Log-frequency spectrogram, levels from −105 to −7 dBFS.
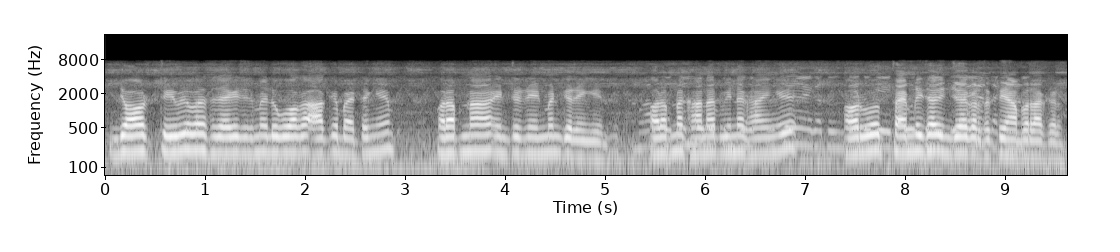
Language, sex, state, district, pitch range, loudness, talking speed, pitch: Hindi, male, Uttar Pradesh, Jyotiba Phule Nagar, 165-185 Hz, -17 LUFS, 180 wpm, 175 Hz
